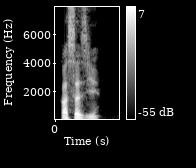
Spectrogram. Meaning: 1. to satiate 2. to satisfy 3. to have enough of something, to get one's fill
- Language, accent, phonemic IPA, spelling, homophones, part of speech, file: French, France, /ʁa.sa.zje/, rassasier, rassasié / rassasiée / rassasiés / rassasiées / rassasiez, verb, LL-Q150 (fra)-rassasier.wav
